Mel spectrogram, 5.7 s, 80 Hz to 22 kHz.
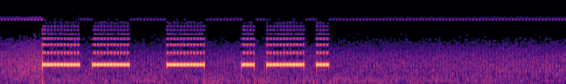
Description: Morse code, heard as a keyed tone, about 10 wpm, 1020 Hz. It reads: MTR
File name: germany / mx / MTR-D-VOR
